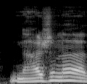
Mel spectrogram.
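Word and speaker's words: Najena: So before we move on from EQ, what's the proper pronunciation for Basgrim's sake of Najina? Najina, there you go.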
